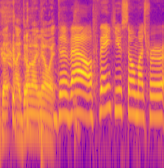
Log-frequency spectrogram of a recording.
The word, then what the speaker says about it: Devale: to let you know my name is actually pronounced davao i'm sorry you're gonna kill me because it's davao yes yes my mom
